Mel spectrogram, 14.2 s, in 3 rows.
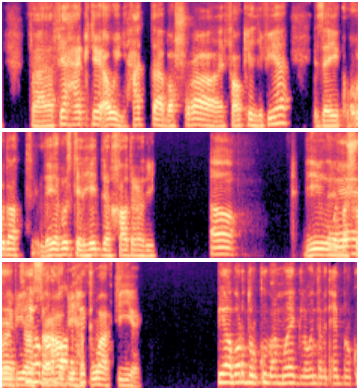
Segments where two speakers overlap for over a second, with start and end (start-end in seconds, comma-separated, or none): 9.1-10.8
